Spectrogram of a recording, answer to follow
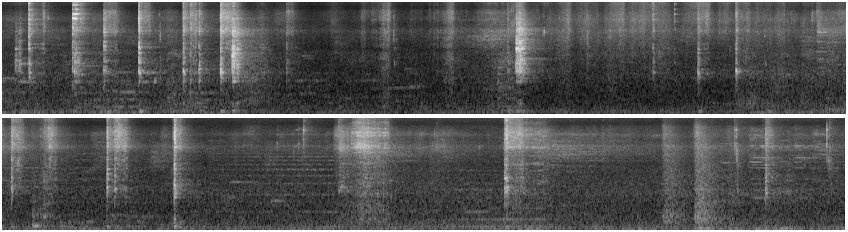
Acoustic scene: restaurant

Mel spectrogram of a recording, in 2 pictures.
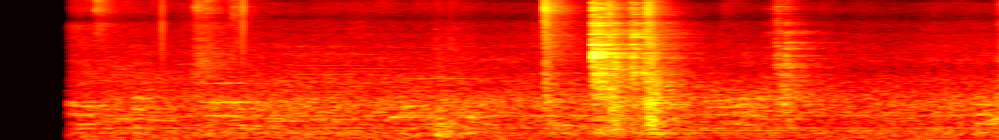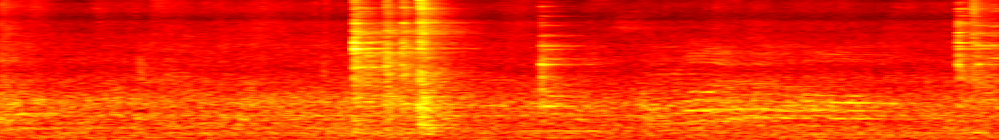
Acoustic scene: cafe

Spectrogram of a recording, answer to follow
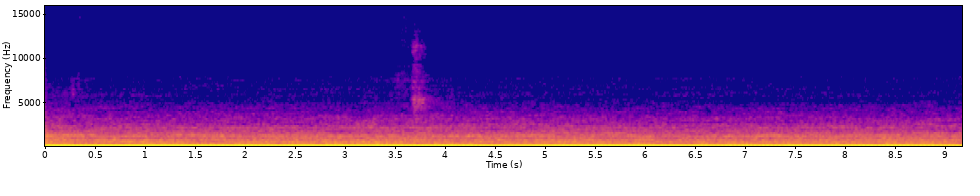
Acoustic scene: elevator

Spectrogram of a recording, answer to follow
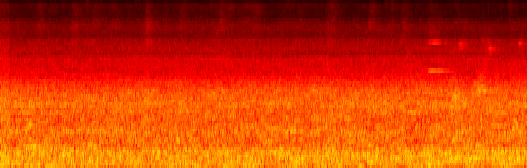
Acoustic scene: subway station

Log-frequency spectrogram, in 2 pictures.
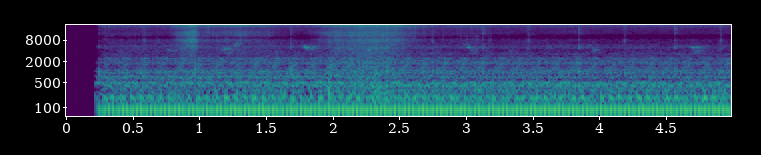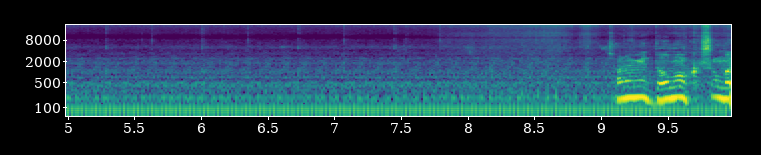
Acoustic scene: car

